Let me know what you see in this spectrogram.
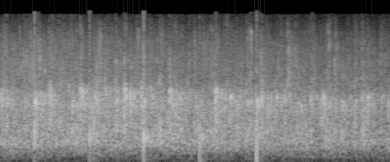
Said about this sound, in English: So can you just applaud with me, be excited with me, and celebrate?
